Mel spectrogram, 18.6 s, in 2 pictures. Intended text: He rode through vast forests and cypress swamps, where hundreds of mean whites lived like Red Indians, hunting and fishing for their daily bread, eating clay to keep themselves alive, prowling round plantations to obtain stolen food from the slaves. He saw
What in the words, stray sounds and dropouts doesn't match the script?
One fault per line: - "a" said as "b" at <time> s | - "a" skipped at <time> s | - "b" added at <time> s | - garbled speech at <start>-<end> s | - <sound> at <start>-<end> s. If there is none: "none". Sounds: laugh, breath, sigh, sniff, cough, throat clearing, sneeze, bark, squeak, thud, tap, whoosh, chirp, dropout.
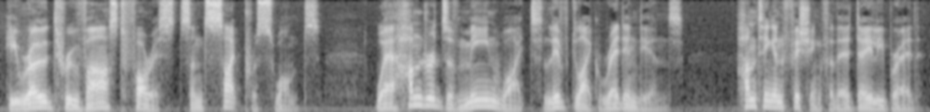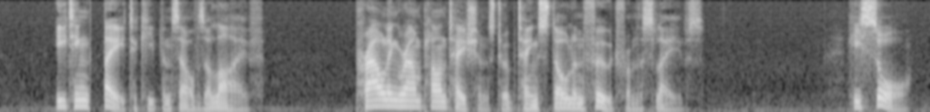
- dropout at 10.2-10.3 s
